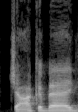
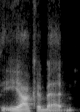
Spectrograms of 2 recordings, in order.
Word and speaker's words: Jochebed: Now, I will be honest, there are like three different ways you can pronounce her name, Jochebed, Jochebed, but I think we're going to go with Jochebed.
